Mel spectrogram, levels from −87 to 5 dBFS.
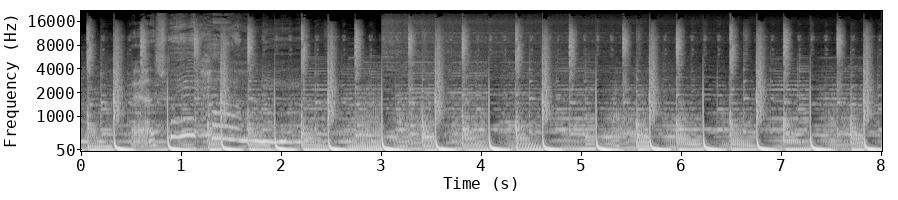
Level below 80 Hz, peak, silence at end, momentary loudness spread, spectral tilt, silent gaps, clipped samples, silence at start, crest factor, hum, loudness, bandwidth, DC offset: -12 dBFS; 0 dBFS; 0 s; 3 LU; -5 dB/octave; none; under 0.1%; 0 s; 10 dB; none; -12 LUFS; 17.5 kHz; under 0.1%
